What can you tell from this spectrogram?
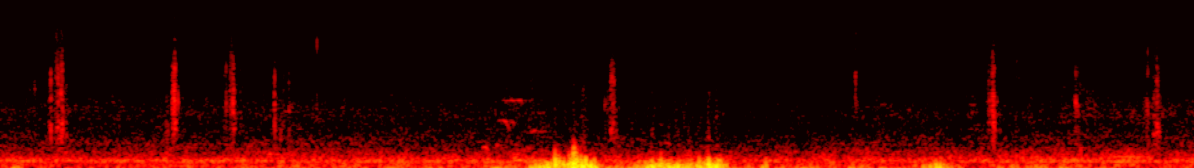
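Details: Only low thuds and rustling, like footsteps or handling noise, with a few faint clicks over a quiet outdoor background; no calls stand out.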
